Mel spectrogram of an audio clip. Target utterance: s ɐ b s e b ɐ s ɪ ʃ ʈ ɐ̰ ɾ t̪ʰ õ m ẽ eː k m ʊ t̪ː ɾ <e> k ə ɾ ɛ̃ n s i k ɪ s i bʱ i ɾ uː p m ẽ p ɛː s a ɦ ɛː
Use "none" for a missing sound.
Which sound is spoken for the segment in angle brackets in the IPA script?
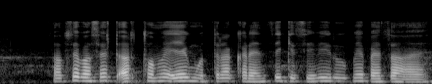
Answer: a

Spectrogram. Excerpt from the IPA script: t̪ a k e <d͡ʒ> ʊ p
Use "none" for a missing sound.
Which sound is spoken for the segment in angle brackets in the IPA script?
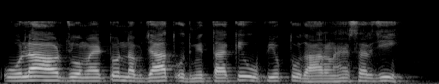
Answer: none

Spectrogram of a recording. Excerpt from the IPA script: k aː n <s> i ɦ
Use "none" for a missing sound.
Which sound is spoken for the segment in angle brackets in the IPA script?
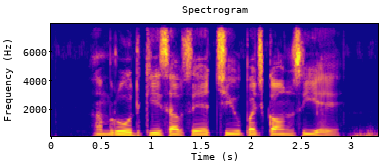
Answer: s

